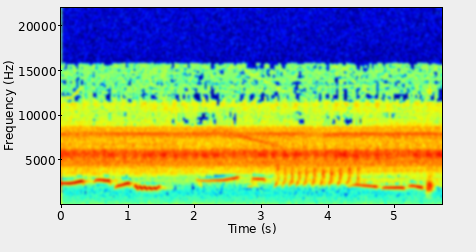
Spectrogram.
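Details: Wild bird in moult singing during the breeding season, being trained: whistled slurs and a buzzy trill, then a rapid series of about eight sharp upward strokes, followed by level whistles, under continuous high hiss.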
